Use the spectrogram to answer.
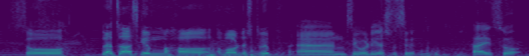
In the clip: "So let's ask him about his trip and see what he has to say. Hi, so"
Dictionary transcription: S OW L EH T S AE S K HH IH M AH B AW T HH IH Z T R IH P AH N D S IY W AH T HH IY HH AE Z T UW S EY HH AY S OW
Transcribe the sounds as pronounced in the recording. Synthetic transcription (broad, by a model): S OW L EH T S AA S K HH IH M AH B AW T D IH S T R IH P AH N D S IY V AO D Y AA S T UW S EY HH AY S OW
